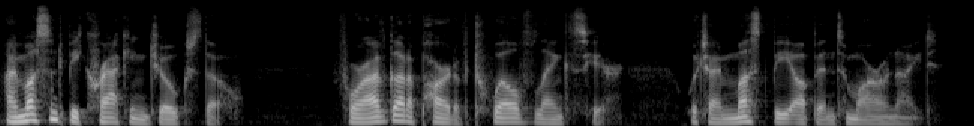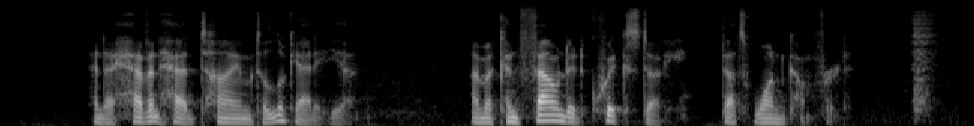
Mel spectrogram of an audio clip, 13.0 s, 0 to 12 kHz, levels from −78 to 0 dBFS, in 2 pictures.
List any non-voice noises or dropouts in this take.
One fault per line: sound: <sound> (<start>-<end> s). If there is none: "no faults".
sound: sniff (12.5-12.8 s)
